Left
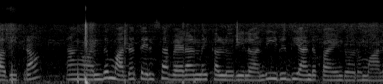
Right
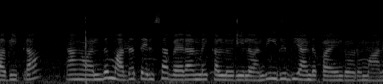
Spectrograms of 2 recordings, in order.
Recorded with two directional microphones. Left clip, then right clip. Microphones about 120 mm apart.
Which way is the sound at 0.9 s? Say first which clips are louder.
Right 4 dB; 30° right (ahead or behind).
